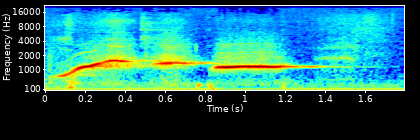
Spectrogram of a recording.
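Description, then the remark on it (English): A short whistled melody ending a song after a piano motif, clear: a quick rising phrase, a brief dip, then a long steady held note that fades out, with a faint low hum underneath and no talking. “And I think something is really interesting is the song ends, it plays the piano motif and then it goes into a whistle.”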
